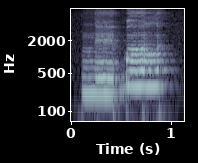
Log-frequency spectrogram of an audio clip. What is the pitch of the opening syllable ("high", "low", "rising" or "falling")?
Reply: low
